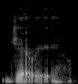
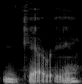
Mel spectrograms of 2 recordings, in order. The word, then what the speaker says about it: Gerry: the individual known as Elbridge Gerry, or Gary, depending on how you particularly pronounce it, it was utilized as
